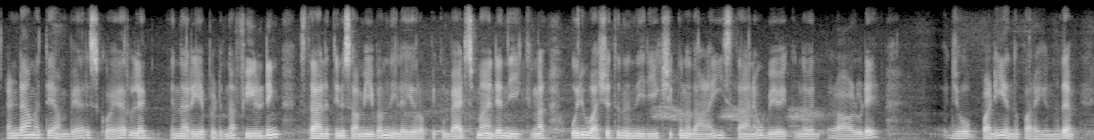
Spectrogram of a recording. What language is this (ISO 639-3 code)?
mal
